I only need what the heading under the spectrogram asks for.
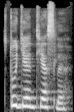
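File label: "студентъяслы", Komi, female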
